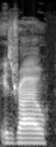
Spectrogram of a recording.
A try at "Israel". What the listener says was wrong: That's better but you kind you're like going so hard on the a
